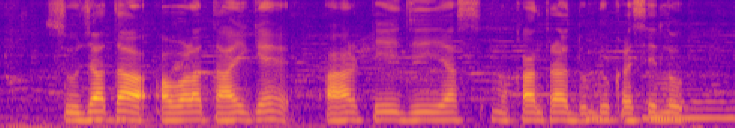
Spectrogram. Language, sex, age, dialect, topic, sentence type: Kannada, male, 18-24, Mysore Kannada, banking, statement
